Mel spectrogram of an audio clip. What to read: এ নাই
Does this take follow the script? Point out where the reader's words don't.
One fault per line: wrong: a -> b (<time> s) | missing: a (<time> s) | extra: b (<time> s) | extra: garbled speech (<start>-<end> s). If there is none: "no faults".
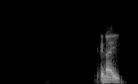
no faults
